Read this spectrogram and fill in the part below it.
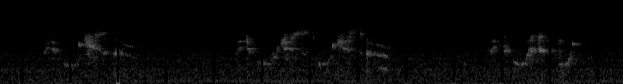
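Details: Caged-pet common starling from New Zealand that imitates human words utters three grouped bursts of voice-like, throaty babbling syllables with rising and falling tones, separated by short pauses, against soft room hum.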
